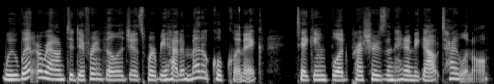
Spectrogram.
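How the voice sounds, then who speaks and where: A woman's voice: medium pitch, animated, fast, dry recording. A woman hosting a podcast, chatting earnestly and reading a listener story aloud on a close mic. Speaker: podcast host. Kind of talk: casual podcast chat.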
